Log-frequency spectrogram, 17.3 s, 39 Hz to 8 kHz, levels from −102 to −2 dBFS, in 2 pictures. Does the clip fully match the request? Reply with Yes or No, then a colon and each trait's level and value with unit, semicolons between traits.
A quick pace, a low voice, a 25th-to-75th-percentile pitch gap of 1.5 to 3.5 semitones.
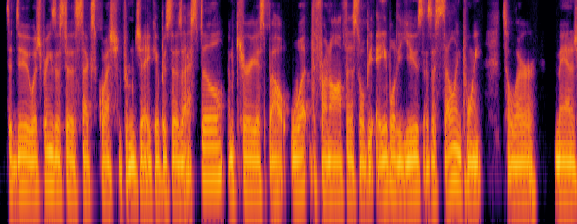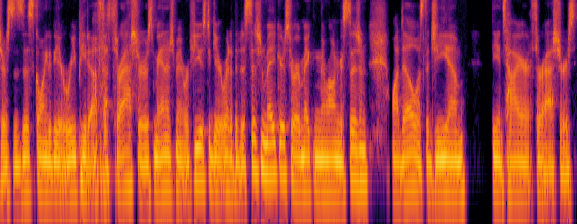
Yes: fast, 230 wpm; very low, 90 Hz; average, 2.9 semitones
